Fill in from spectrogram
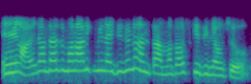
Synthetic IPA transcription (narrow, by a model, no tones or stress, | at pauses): ẽɦʌjnʌd̪ad͡zʌmʌlʌɾikmilajd̪inunʌɦːnt̪amʌd̪ʌsked͡ziljaw̃t͡sʰṵ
